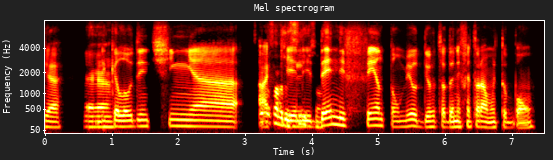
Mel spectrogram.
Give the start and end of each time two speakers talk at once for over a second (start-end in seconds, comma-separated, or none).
3.1-4.3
